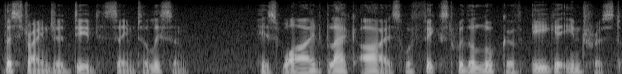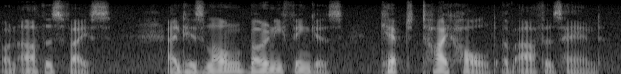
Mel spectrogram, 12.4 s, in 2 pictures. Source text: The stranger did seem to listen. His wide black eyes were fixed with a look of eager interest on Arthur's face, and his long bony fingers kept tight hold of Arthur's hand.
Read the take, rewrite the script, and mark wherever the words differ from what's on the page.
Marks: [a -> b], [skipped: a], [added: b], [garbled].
The stranger did seem to listen. His wide black eyes were fixed with a look of eager interest on Arthur's face, and his long bony fingers kept tight hold of Arthur's hand.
